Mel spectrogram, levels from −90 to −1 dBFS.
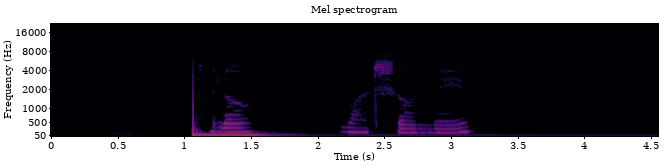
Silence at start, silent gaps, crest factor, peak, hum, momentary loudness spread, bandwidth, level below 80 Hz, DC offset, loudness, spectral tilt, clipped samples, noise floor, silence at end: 1.05 s; none; 24 dB; -38 dBFS; none; 10 LU; 7 kHz; -64 dBFS; under 0.1%; -61 LUFS; -5 dB/octave; under 0.1%; -84 dBFS; 1.2 s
